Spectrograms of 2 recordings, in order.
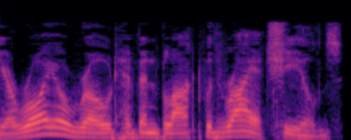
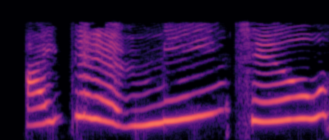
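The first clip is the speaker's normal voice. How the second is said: put-on very high, loud baby girl voice; 5 dB louder than usual. Reading a story, Lummox protests to his scolding friend, Lummox's baby girl voice. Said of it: "he protested in his baby girl voice".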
